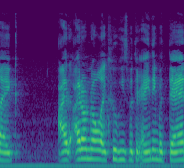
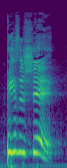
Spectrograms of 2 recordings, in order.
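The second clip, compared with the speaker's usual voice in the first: 1 louder repeated insult; 10 semitones higher, 7 dB louder, slower than usual. Real, not acted. Disgust at married man.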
